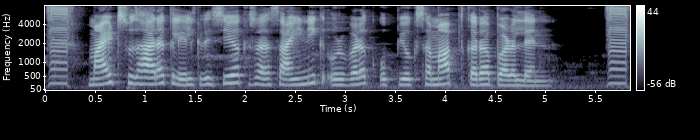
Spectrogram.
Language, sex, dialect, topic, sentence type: Maithili, female, Southern/Standard, agriculture, statement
